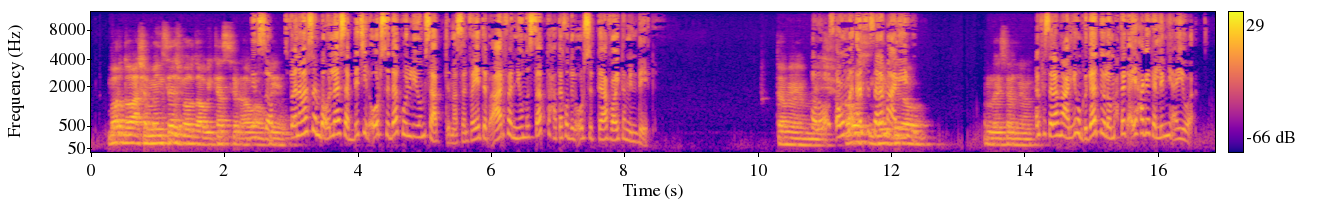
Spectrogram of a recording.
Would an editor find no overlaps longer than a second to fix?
No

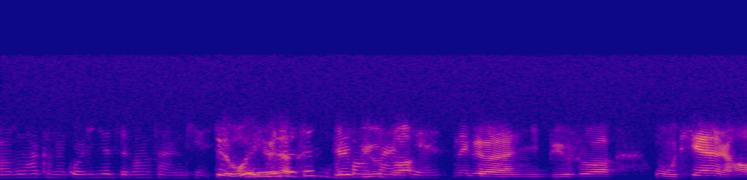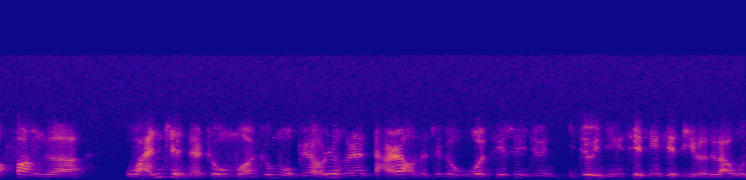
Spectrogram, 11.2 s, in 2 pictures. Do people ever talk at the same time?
Yes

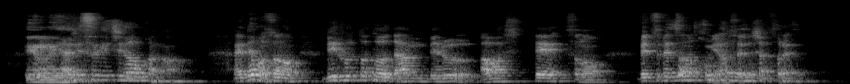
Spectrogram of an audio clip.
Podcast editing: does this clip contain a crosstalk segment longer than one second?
Yes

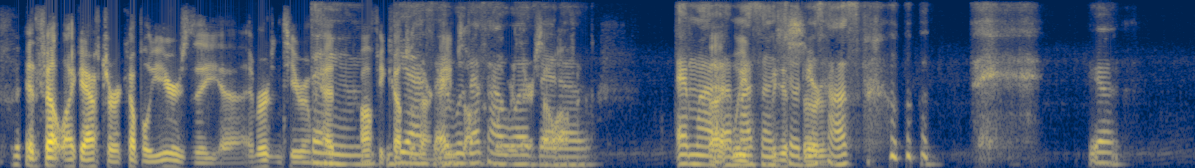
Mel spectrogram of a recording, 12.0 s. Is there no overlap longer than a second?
No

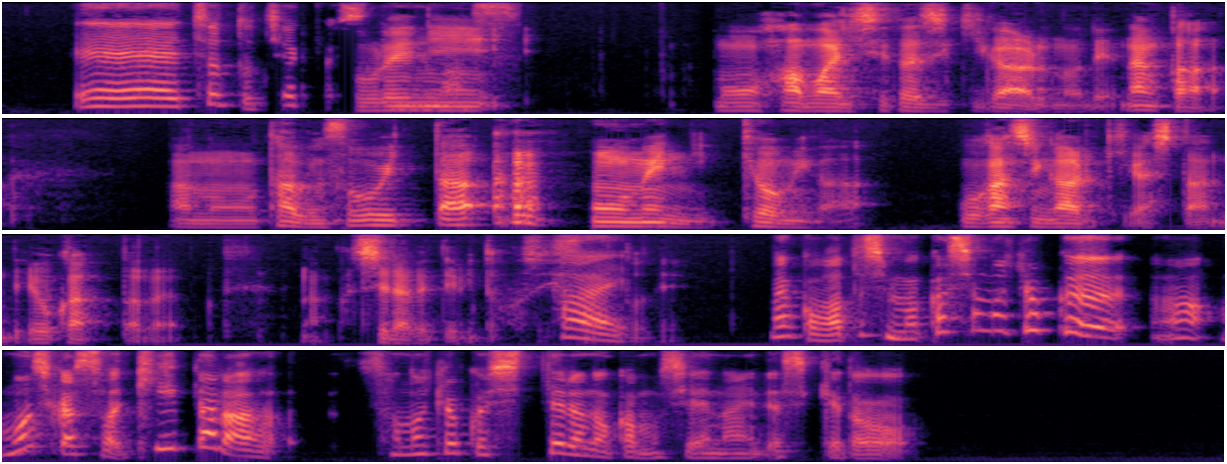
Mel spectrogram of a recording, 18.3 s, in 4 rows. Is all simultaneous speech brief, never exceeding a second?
Yes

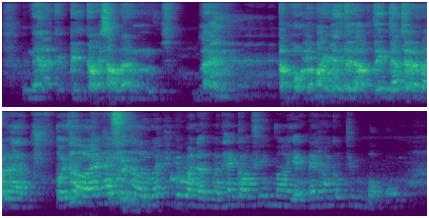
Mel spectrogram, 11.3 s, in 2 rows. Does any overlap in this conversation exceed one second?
Yes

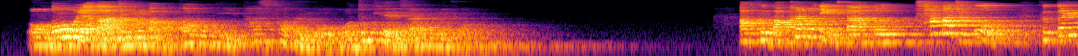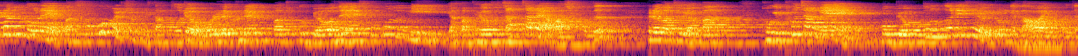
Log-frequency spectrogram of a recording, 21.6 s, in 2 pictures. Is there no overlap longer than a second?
No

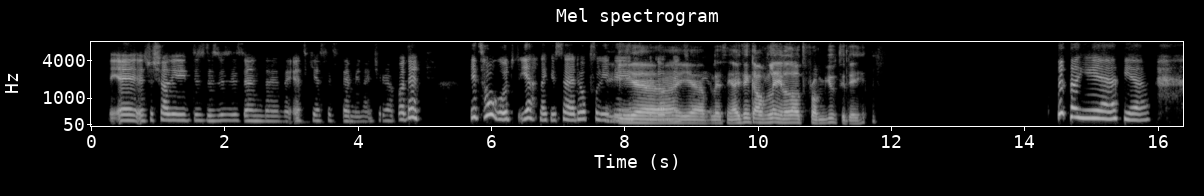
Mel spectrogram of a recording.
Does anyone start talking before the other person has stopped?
Yes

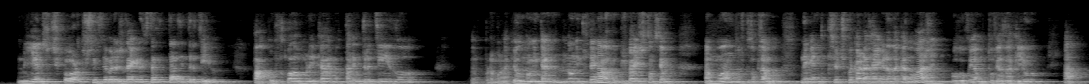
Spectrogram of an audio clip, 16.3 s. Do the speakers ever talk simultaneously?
No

